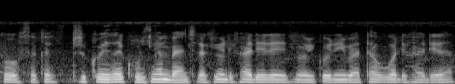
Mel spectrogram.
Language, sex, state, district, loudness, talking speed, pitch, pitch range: Hindi, male, Madhya Pradesh, Katni, -16 LUFS, 265 wpm, 110 Hz, 105-115 Hz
